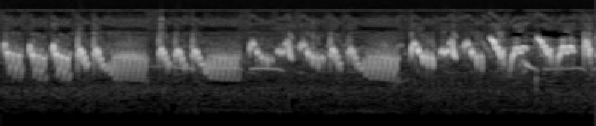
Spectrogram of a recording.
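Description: A Eurasian skylark pours out a fast, unbroken stream of high chirps, trills and slurred whistles, with no pauses between phrases.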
